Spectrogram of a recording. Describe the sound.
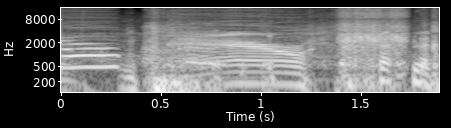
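A person imitates a small cat's meow, a high, wavering mew rising and falling across about two seconds, fairly loud, followed by a brief breathy vocal tail.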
